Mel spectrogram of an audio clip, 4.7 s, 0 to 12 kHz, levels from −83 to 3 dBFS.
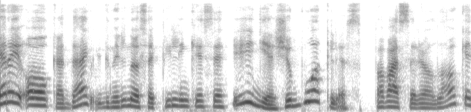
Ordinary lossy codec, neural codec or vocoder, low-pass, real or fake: Opus, 32 kbps; vocoder, 48 kHz, 128 mel bands, Vocos; 10.8 kHz; fake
